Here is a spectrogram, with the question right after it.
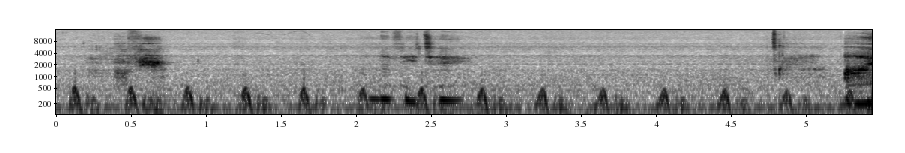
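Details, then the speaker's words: Rapid whooshing fetal heartbeat, about 150 a minute, on an ultrasound Doppler during a pregnancy scan in a TV drama (simulated), with a sonographer offering to let the parents hear the baby's heartbeat. "that's it would you like to hear baby's heartbeat"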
